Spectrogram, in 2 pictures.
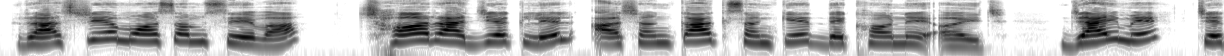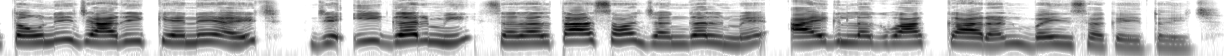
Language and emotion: Maithili, neutral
